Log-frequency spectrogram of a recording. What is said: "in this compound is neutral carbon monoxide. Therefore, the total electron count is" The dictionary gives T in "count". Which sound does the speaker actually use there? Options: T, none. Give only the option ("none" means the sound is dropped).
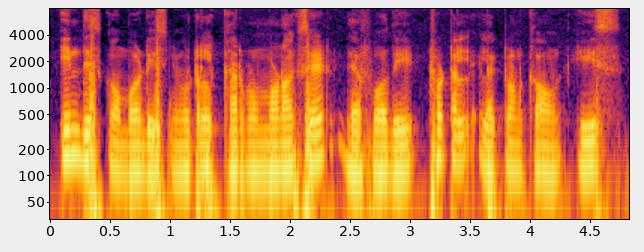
T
